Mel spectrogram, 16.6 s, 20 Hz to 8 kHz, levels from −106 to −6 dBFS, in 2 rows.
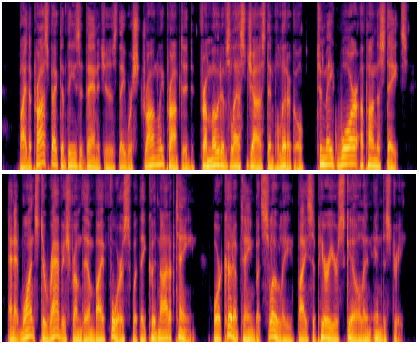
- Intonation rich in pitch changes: Yes, wide, 6.7 semitones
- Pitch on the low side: Yes, low, 100 Hz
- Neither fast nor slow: Yes, average, 165 wpm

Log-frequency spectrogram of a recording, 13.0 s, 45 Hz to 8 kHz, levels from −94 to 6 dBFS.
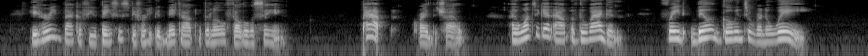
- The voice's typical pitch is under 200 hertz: Yes, high, 190 Hz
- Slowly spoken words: No, average, 160 wpm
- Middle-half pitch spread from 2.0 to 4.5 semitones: No, average, 5.1 semitones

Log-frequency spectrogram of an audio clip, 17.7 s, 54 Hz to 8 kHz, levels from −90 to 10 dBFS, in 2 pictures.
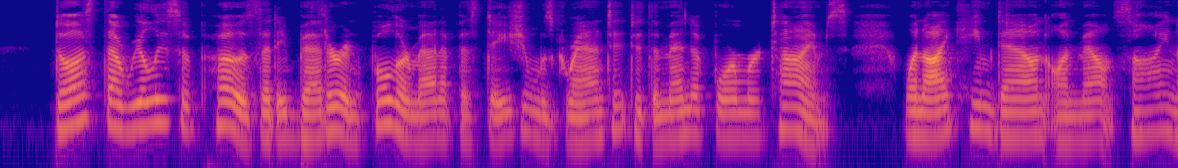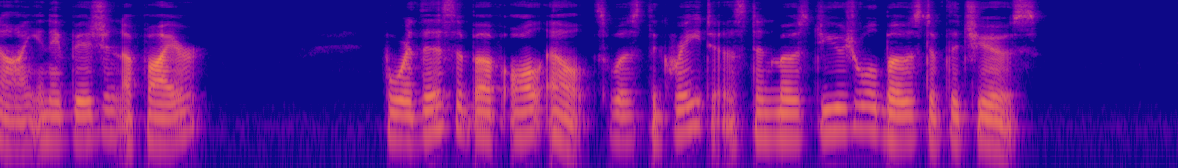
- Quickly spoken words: No, average, 155 wpm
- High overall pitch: No, medium, 140 Hz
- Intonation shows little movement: No, average, 3.8 semitones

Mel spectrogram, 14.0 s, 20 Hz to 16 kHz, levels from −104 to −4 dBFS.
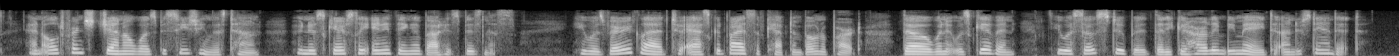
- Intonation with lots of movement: No, average, 4.6 semitones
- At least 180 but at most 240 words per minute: Yes, average, 185 wpm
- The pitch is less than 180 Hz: No, medium, 185 Hz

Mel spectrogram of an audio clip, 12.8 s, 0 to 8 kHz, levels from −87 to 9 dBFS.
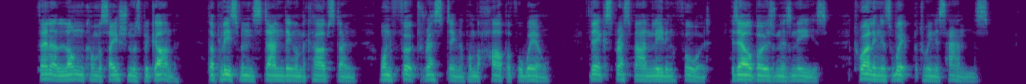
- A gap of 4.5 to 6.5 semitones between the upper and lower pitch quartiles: No, average, 2.8 semitones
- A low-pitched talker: Yes, low, 105 Hz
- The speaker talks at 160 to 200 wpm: Yes, average, 170 wpm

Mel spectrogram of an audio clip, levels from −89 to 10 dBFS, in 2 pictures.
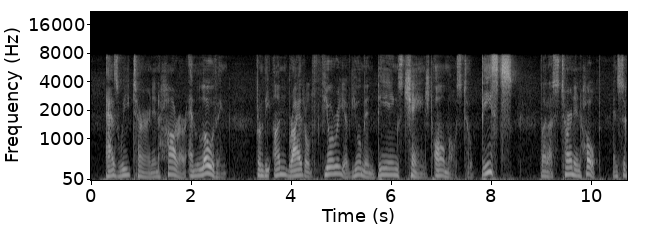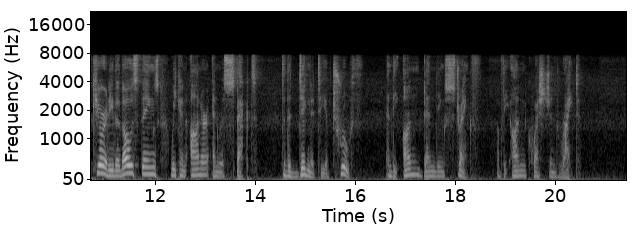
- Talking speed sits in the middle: No, slow, 130 wpm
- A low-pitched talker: Yes, low, 125 Hz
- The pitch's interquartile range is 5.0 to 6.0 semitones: Yes, wide, 5.4 semitones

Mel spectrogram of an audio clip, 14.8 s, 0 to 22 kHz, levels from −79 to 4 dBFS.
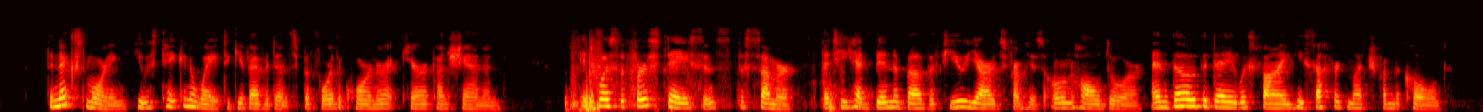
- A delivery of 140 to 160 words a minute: No, average, 200 wpm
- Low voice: No, medium, 170 Hz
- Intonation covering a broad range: No, average, 4.2 semitones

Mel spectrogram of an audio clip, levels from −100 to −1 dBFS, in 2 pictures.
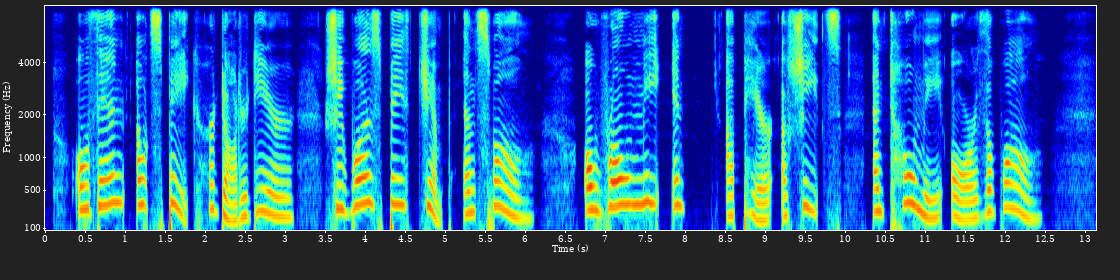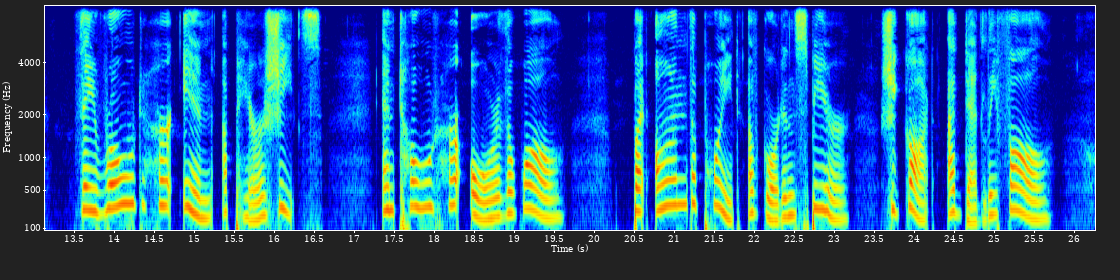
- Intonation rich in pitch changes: Yes, wide, 7.1 semitones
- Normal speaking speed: No, slow, 120 wpm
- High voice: Yes, very high, 255 Hz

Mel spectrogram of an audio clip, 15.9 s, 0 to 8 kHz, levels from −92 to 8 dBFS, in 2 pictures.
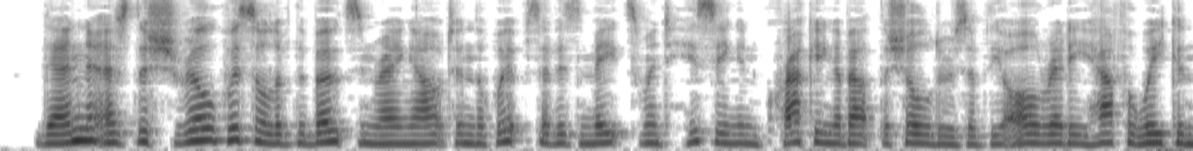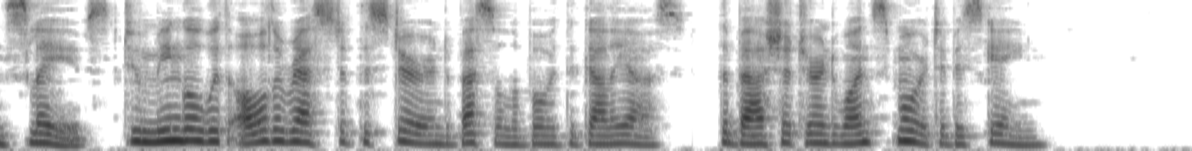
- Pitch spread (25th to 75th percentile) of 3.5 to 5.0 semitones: No, narrow, 2.6 semitones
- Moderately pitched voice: Yes, medium, 175 Hz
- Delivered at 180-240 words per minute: Yes, average, 190 wpm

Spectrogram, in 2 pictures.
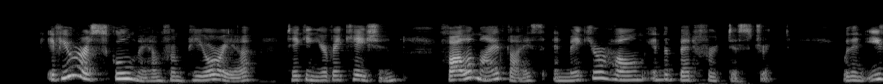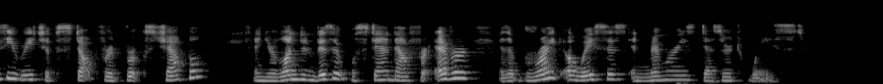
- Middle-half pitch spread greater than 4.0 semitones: Yes, average, 4.6 semitones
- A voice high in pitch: Yes, high, 205 Hz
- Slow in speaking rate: No, average, 150 wpm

